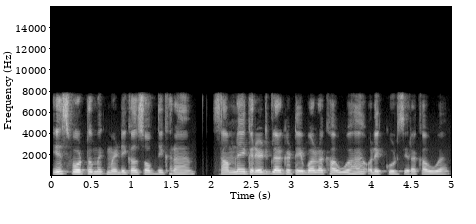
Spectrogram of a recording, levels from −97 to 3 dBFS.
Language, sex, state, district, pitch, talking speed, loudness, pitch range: Hindi, male, Jharkhand, Palamu, 160 Hz, 285 wpm, -17 LUFS, 150-170 Hz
